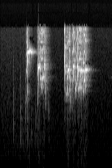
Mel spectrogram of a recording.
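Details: Caged rosy-faced lovebirds, five kept at a window, on a calm afternoon: two sharp screechy chirps followed by a longer, rasping chattering burst.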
